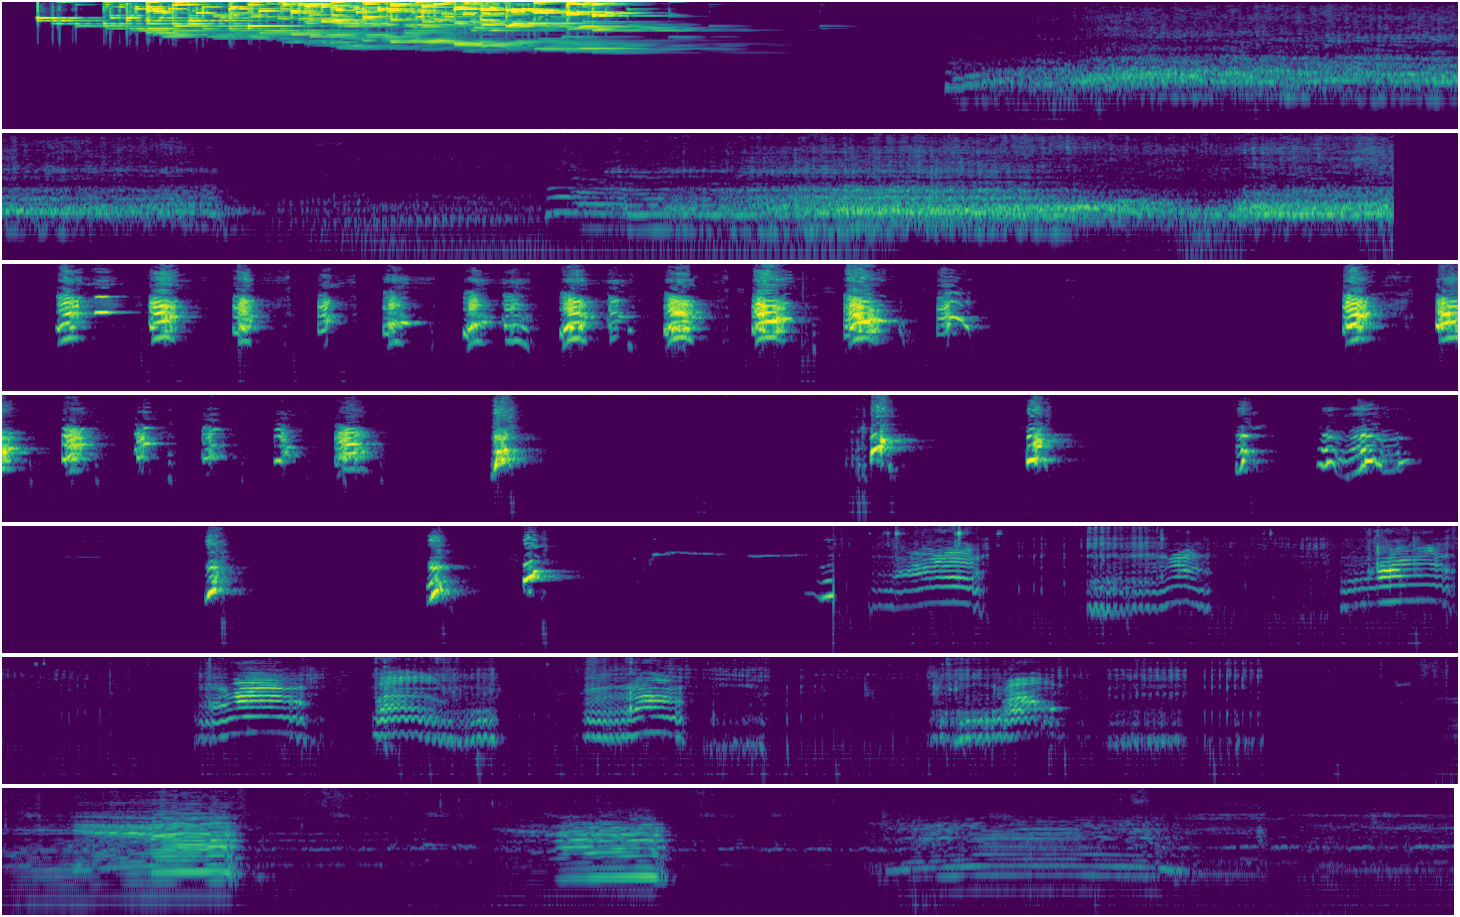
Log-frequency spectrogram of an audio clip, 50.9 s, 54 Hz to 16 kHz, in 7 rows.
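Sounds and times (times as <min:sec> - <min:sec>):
cat meowing: 0:33.2 - 0:36.5, 0:37.4 - 0:40.2, 0:41.1 - 0:41.8.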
